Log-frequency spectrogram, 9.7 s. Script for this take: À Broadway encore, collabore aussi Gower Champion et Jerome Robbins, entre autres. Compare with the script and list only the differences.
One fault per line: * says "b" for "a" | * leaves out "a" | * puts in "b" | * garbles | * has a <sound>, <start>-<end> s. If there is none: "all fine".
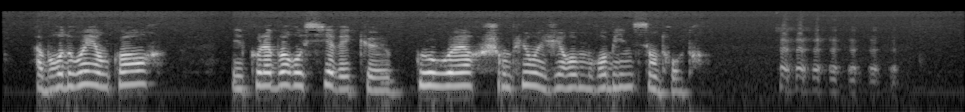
* puts in "il"
* puts in "avec"
* has a laugh, 7.8-9.0 s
